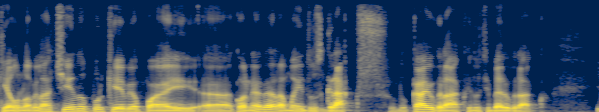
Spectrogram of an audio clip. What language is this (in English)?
Portuguese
